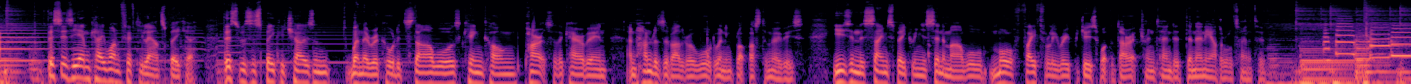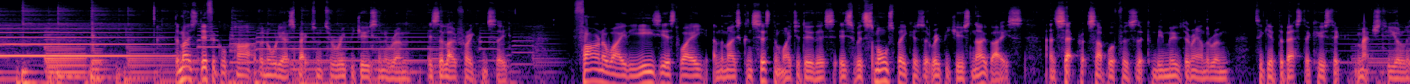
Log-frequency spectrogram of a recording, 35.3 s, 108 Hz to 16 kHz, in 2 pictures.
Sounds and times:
Music: 0:00.0 - 0:05.8, 0:15.8 - 0:24.8, 0:34.1 - 0:35.2
Speech: 0:00.6 - 0:15.9, 0:19.8 - 0:24.1, 0:24.8 - 0:35.2.

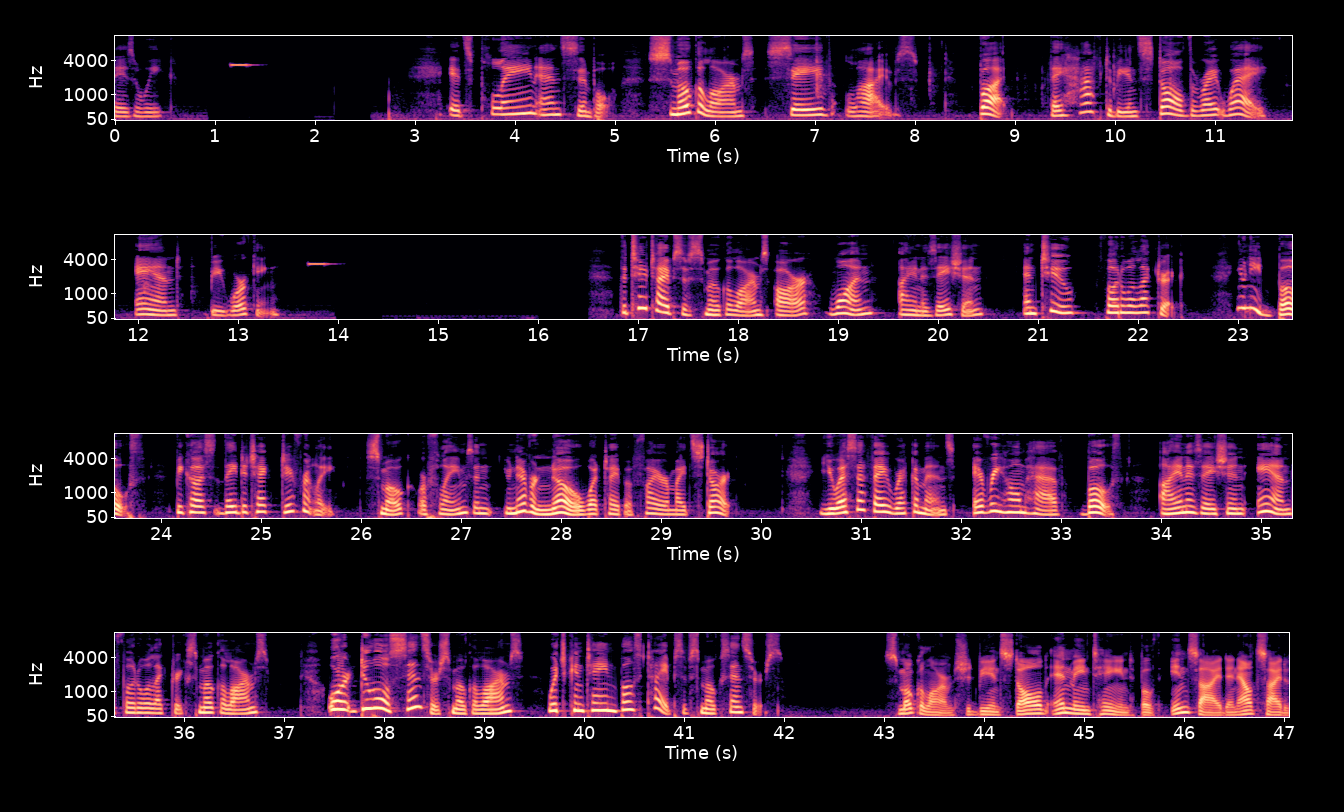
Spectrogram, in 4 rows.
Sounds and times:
Speech: 0:00.0 - 0:00.6, 0:03.3 - 0:13.5, 0:16.8 - 0:29.8, 0:30.6 - 0:42.0, 0:43.0 - 0:47.0.

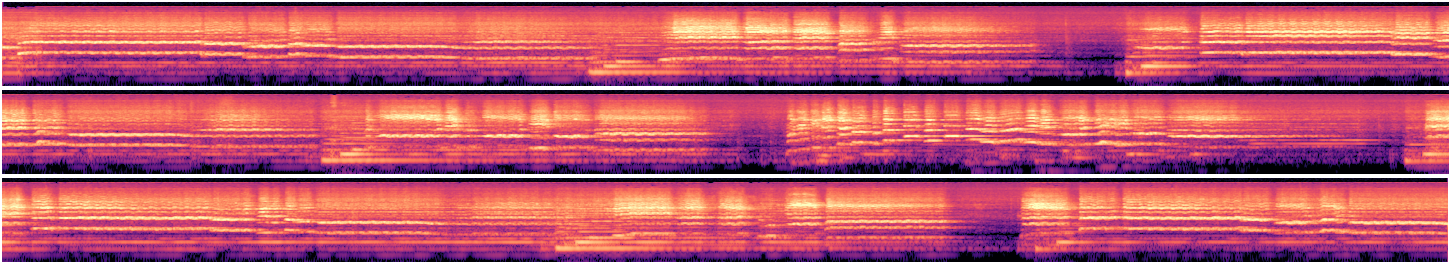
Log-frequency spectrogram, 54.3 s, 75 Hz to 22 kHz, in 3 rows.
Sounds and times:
Music: 0:00.0 - 0:54.2.

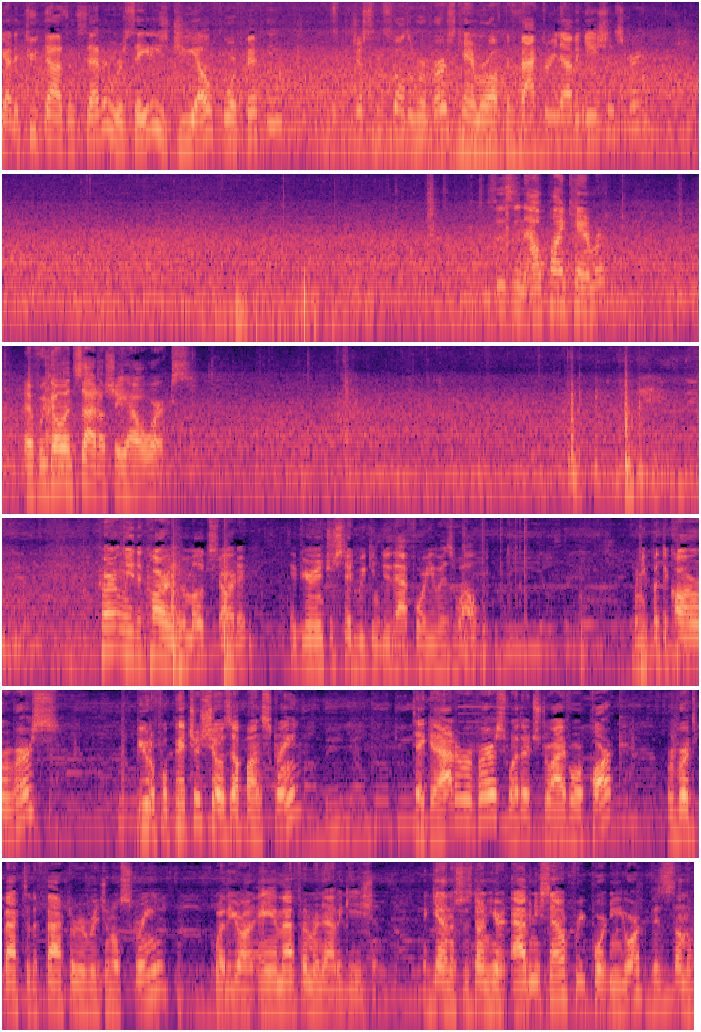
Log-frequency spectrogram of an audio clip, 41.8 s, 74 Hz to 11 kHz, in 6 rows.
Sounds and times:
Speech: 0:00.0 - 0:02.8, 0:03.5 - 0:06.5, 0:11.8 - 0:13.1, 0:14.2 - 0:15.9, 0:21.9 - 0:25.7, 0:27.2 - 0:28.4, 0:29.2 - 0:30.9, 0:32.0 - 0:41.7
Music: 0:19.9 - 0:41.7.

